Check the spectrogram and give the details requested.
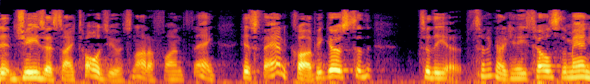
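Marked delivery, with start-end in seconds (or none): none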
